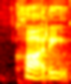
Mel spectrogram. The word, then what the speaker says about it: Claudia: Our next speaker is Reverend, and I believe the correct pronunciation is Claudia? Claudia, thank you.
